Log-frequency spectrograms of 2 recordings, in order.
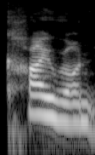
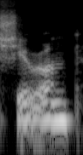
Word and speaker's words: Chiron: to Chiron, but then found that it's pronounced Chiron. Yeah, I thought it was Chiron, and realised I'd been saying his name wrong for years.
